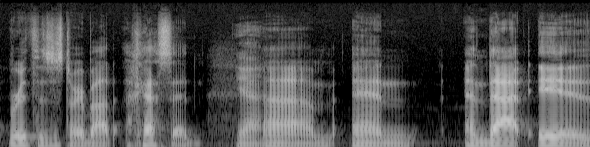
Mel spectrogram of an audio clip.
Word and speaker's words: hesed: You brought up that Ruth is a story about Hesed. Yeah. And and that is. Thank you for pronouncing it correctly.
